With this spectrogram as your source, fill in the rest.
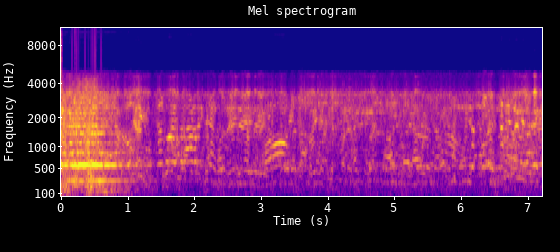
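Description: A crowd of people chatters and calls out nearby, outdoors.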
